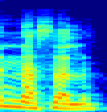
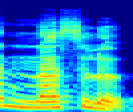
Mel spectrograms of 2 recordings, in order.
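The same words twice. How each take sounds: First: नस्ल opened out as na-sal; full vowel after स in नस्ल; full-letter misreading. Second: नस्ल with स run into ल; no vowel after स in नस्ल; half-letter pronunciation. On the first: Teacher shows the difference, नस्ल with full सा. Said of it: "कितना फर्क है". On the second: Teacher shows how we read it, नस्ल with half स. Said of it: "अपन पढ़ कैसे रहे". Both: Shown as a demonstration.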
